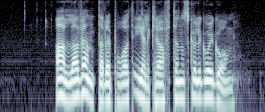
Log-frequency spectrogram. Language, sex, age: Swedish, male, 25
